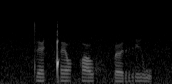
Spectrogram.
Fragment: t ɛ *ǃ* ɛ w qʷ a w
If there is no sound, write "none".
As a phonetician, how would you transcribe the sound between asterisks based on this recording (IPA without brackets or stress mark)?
ǃ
